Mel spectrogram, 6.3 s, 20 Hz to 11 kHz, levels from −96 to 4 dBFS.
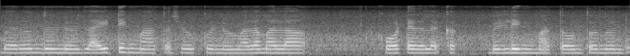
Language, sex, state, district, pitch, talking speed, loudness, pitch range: Tulu, female, Karnataka, Dakshina Kannada, 220 Hz, 115 wpm, -17 LUFS, 215-225 Hz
